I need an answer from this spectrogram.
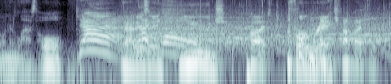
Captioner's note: applause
